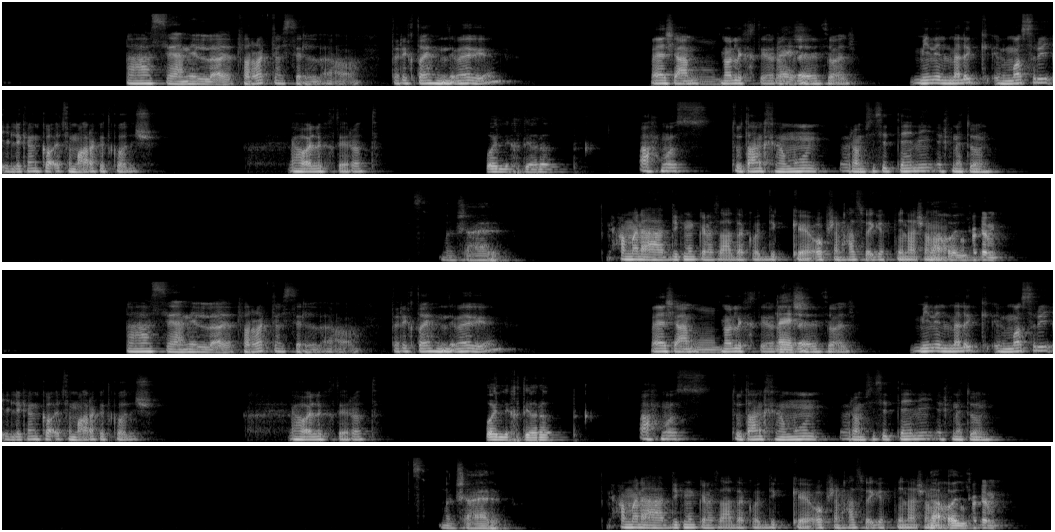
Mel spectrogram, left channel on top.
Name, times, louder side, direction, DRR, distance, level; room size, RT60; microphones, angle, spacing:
voice 1, 1.2-3.6 3.9-5.1 6.5-8.5 9.1-12.0 13.4-14.2 16.9-17.5 17.8-20.4 27.1-30.9, left 1 dB, 10° left, 10 dB, 0.3 m, -25 dB
voice 2, 6.8-7.2 7.7-8.0 15.4-16.0 25.4-26.0 30.3-30.7, right 5 dB, 85° right, 9 dB, 0.6 m, -25 dB
9.0 x 3.3 x 4.0 m, 0.40 s
head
